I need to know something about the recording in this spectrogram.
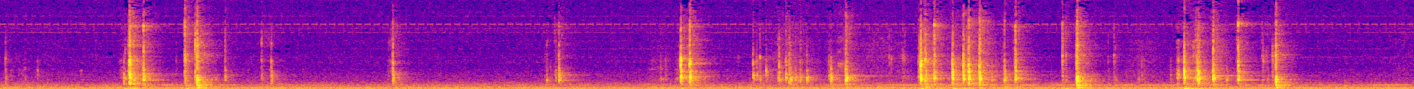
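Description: Keyboard keys click in short bursts.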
